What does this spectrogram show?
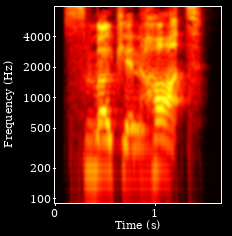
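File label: British female Smokin hot; party; beanstalk audio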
